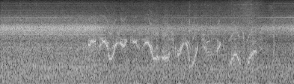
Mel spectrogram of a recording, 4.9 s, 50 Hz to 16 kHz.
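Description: An F/A-18 Super Hornet flight simulator replay carries a steady loud jet engine roar throughout, with someone talking over it and some faint warbling tones partway through.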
